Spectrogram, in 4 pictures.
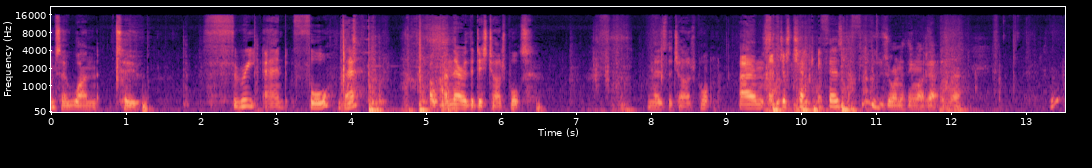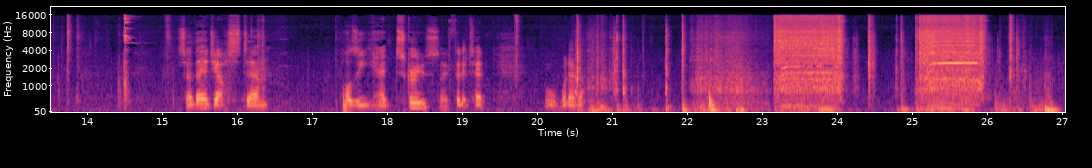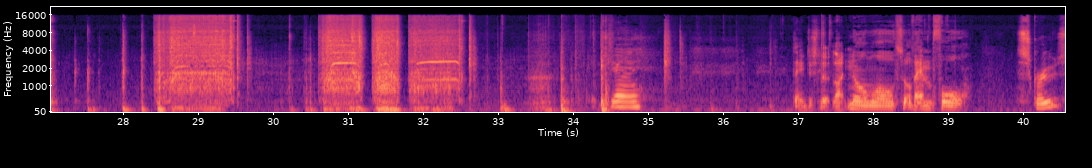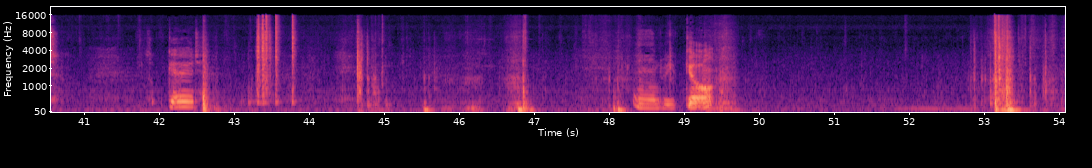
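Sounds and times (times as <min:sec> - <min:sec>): cordless drill motor whining: 0:23.2 - 0:24.1, 0:25.0 - 0:26.1, 0:28.4 - 0:29.6, 0:30.6 - 0:32.6.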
